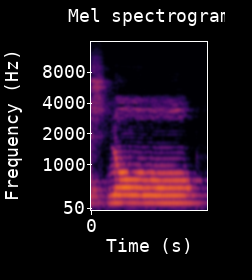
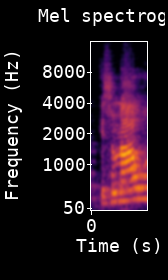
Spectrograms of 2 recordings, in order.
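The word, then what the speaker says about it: snow: ओ से पढ़ते हैं जैसे स्नो ओड आ स्नो ना नाऊ नहीं है स्नो डब् को आ से नहीं पढ़ेंगे ओ से पढ़ेंगे लास्ट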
